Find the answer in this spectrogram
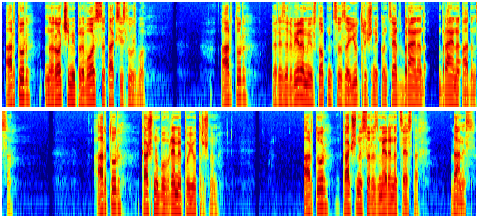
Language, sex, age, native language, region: Slovenian, male, 30-49, Slovenian, Coastal Karst region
